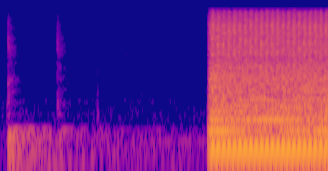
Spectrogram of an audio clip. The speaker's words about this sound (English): Wow. It's grass mowing season. The lawnmower man has made a return.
